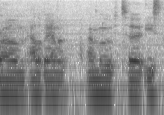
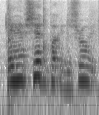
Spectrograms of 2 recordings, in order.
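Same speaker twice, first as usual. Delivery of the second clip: high, raised retold complaint; hammed-up exasperation, pitched far above normal; exasperated outburst; 11 semitones higher, 6 dB louder than usual. Mimicking the friend telling everyone the food is gone, exasperated cry. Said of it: "he was like".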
